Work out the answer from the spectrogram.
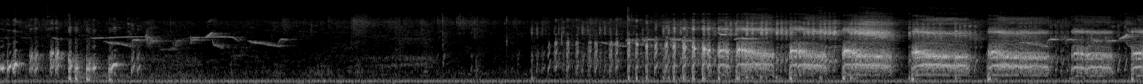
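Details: White-breasted waterhen sound used to lure birds for trapping: a few gruff notes and other birds' slurred whistles at first, then a long fast series of loud, harsh, rhythmic throaty pulses.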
